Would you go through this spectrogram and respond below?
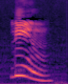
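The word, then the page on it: ling4: pinyin; tone 4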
